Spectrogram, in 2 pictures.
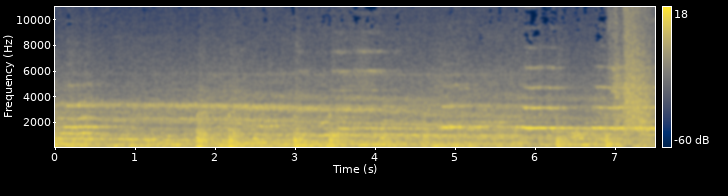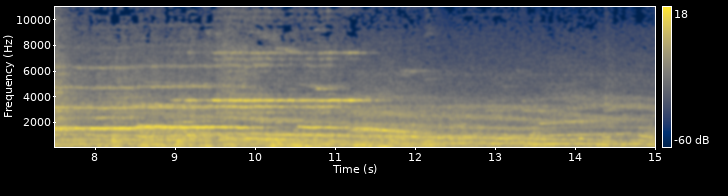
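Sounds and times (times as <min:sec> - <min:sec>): high wheel squeal: 0:04.7 - 0:12.0.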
